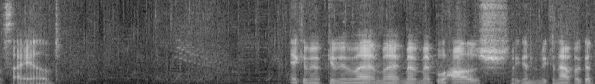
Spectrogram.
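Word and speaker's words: Blåhaj: How do you pronounce the J? Is it, like, silent? Is it, like, bloha? Like, how does the J work there? I have no ink. Why did I do that? You pronounce the J blahaj? So that's, like, I don't know if that's, like, the right way. It's soft shit, blahaj.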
